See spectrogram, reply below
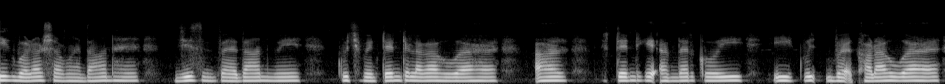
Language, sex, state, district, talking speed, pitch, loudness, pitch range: Hindi, female, Rajasthan, Churu, 140 wpm, 175 Hz, -15 LUFS, 170-180 Hz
